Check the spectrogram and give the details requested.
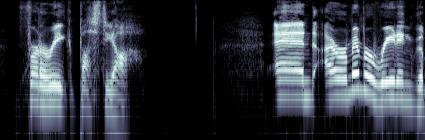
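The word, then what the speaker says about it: Frédéric Bastiat: Law by a Frenchman who most Americans call Frederick Bastiat, although the correct pronunciation would probably be Frederic Bastiat.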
